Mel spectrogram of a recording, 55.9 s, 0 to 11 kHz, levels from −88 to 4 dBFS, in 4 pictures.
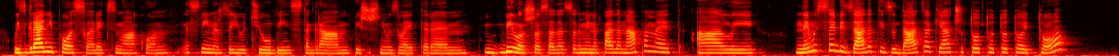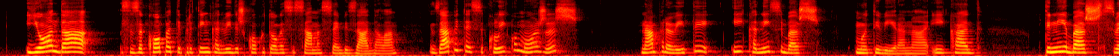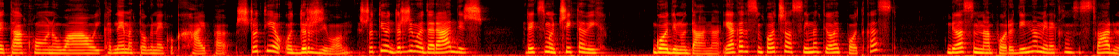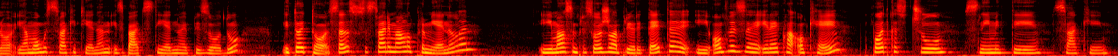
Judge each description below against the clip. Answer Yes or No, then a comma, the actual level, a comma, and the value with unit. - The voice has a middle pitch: No, high, 220 Hz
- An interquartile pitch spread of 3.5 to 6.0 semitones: Yes, average, 4.2 semitones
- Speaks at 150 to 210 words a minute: No, average, 140 wpm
